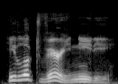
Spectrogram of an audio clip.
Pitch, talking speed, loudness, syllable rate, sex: 130 Hz, 205 wpm, -17 LUFS, 6.5 syllables/s, male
